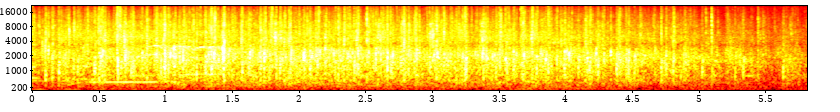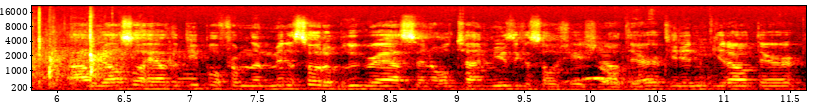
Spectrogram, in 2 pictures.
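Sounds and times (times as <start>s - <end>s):
audience applause at a bluegrass and old-time music show: 0.0s - 6.5s
speech: 7.4s - 11.6s.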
